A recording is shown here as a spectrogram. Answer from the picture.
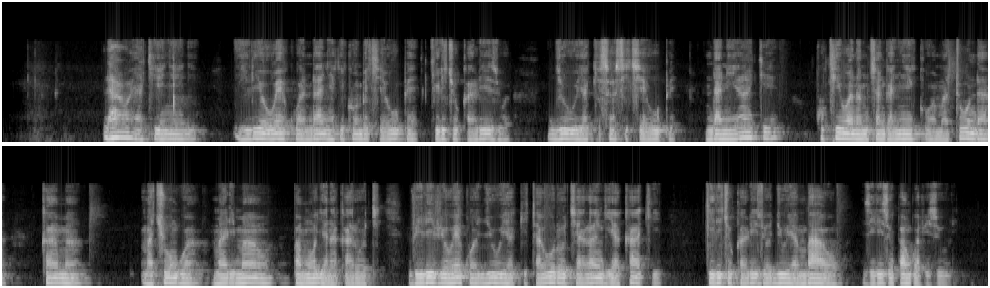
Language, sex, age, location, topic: Swahili, male, 25-35, Dar es Salaam, health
